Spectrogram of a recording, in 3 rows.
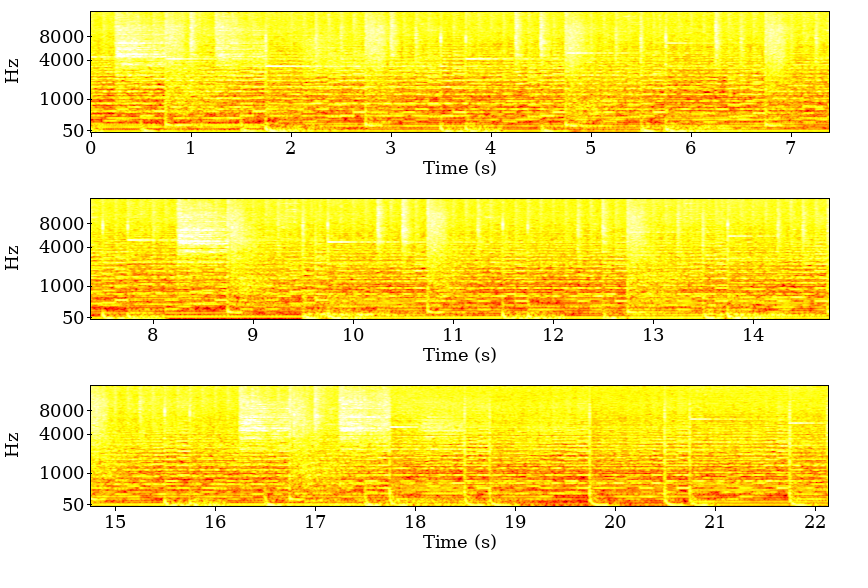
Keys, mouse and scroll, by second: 0.3 alt+t, 13.7 alt+f, 20.7 alt+x.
